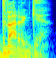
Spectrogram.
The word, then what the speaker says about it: Dverg: That's at least how you say it, dverg. Dverghold. It's like dwarf, but cool.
